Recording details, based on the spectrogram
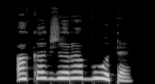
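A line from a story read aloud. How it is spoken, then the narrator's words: Mother's trembling voice. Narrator (Russian): дрожащим голосом проговорила мать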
